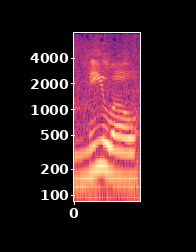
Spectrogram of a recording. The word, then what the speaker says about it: Milo: Actually, Milo is how he wants his first name pronounced, and Milo just made a play.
